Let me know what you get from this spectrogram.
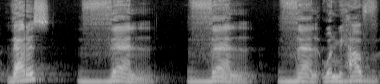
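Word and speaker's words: ذ: So we pronounce it like letter of tha. We pronounce this letter like letter of tha, but with a letter stress. The difference between pronunciation of tha and the pronunciation of dhal is only on stress. We pronounce this letter with stress, with a letter stress, like dhal, dhal.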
